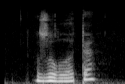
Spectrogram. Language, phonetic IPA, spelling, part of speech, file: Russian, [ˈzoɫətə], золото, noun, Ru-золото.ogg
- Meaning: gold (metal)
